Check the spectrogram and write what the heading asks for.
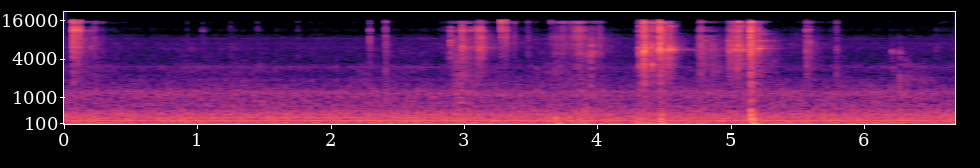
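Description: Small pieces of costume jewelry clinking lightly as they are handled, with a few brief metallic clicks in the second half, over a faint steady hum.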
